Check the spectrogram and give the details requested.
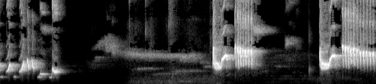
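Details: White-rumped shama song used as a lure to prompt other birds to sing, full isian style: quick burst of varied clear whistled notes, a pause, then two loud buzzy rattling phrases sliding down and trilling.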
